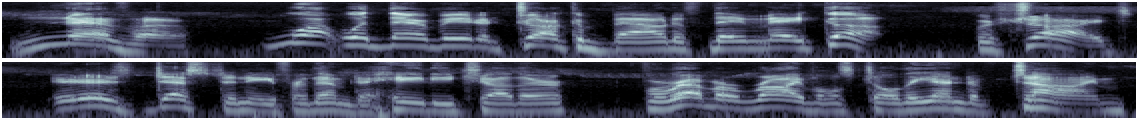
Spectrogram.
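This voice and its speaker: A man's voice: on the high side, lively intonation, measured pace, vocal fry, pushed and bright, full character voice, poor audio. A man voicing a sly, mean, gossiping squirrel in an audio drama, flippant and boastful as he tells his tales. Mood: dismissive. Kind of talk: audio drama character acting.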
